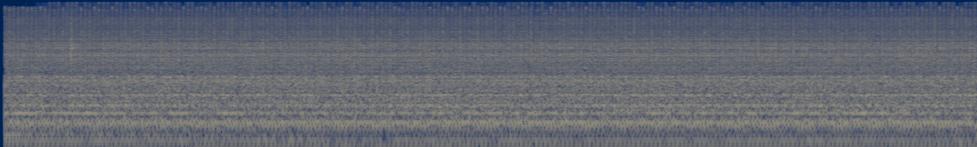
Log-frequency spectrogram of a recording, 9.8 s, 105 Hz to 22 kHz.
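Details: Toyota Camry 40 with 2.4 engine at idle: a constant, sharp, ringing metallic tapping near the alternator that is always present; source not yet identified.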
